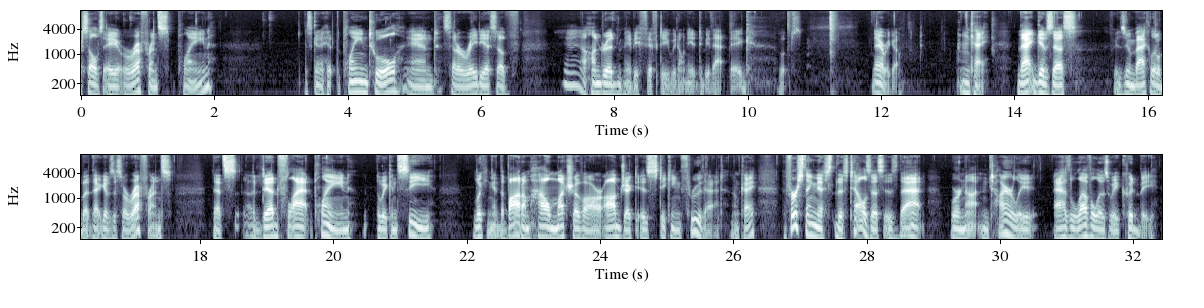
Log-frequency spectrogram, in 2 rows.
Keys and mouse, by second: 0.8-2.7 drag, 3.0-4.8 drag, 8.1-9.6 drag, 10.0 KP_0, 13.8-15.4 middle drag, 15.4-16.8 drag, 16.8-17.9 middle drag, 24.8-27.4 middle drag, 27.9-29.9 middle drag.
